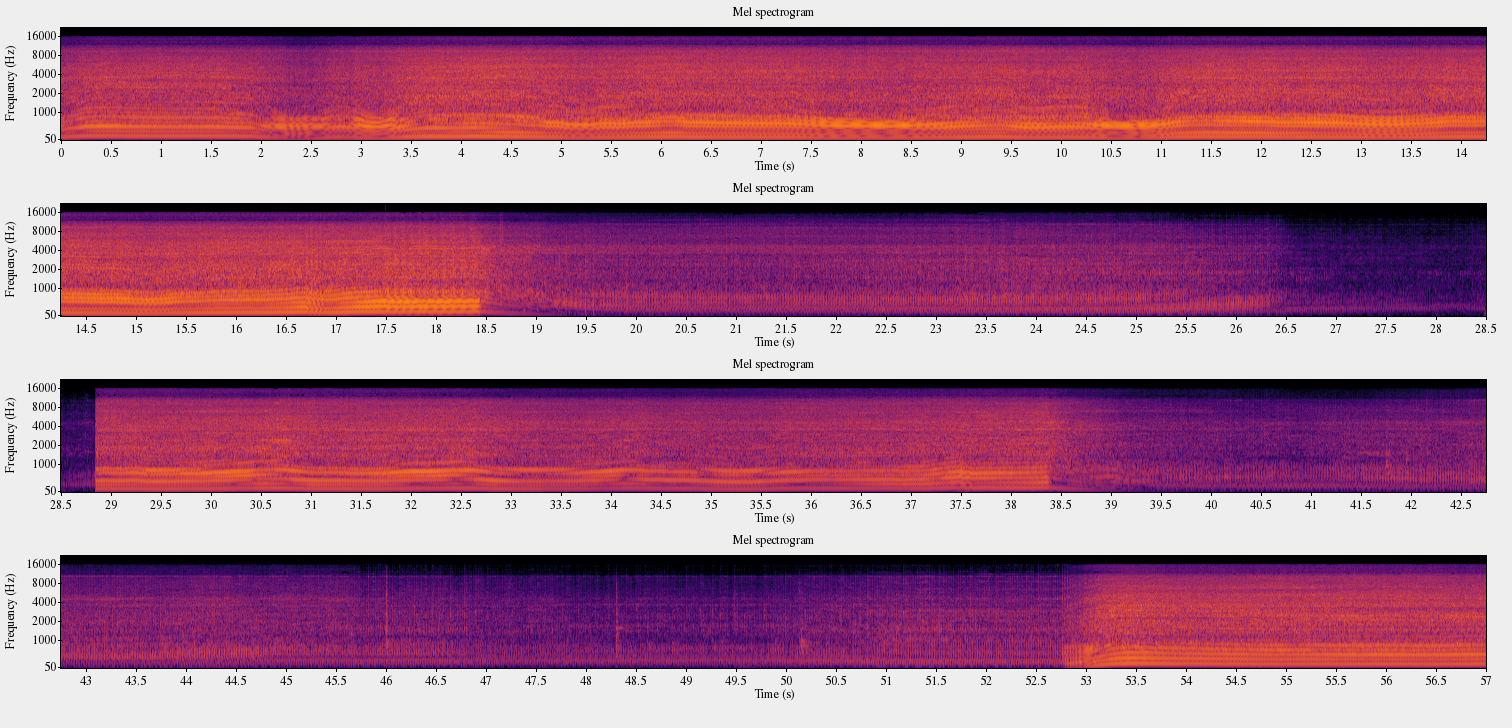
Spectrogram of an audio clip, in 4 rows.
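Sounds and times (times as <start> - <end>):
chainsaw cutting wood: 0.0 - 57.0.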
